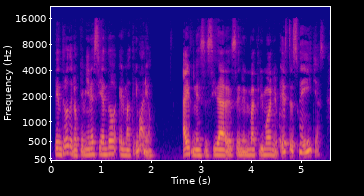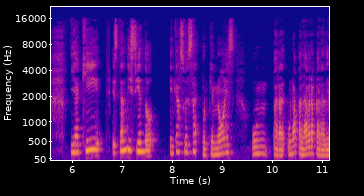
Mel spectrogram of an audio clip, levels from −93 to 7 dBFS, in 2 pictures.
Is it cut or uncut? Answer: cut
